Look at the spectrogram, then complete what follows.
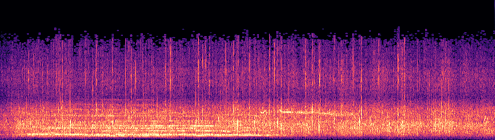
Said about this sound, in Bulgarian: А ако ръкопляскаш, ръкопляскай, като че наистина вярваш. Не ръкопляскай, като че пляскай за мене, ръкопляскай за него.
